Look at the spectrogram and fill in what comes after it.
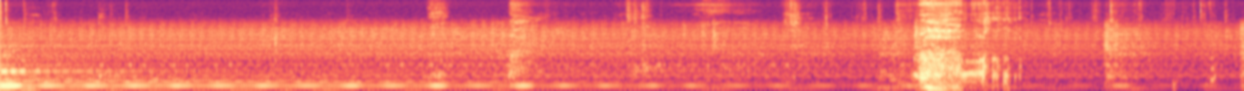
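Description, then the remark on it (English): A steady low electrical buzz from an electric guitar drones throughout, layered with faint higher hum, interrupted near the end by a brief louder scrape or rustle before the buzz continues. “I hear a buzzing, but smoking too much pot.”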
